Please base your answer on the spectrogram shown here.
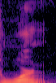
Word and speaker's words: weren't: Otra vez la pronunciación de weren't is weren't. Es una sola sílaba.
